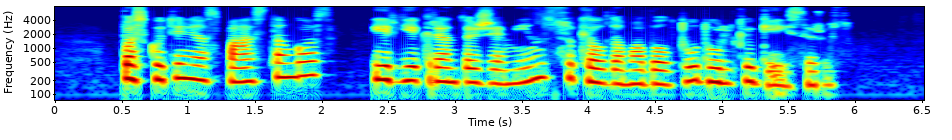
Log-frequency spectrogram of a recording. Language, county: Lithuanian, Kaunas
